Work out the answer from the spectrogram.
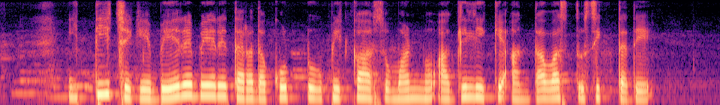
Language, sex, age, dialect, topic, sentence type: Kannada, female, 25-30, Coastal/Dakshin, agriculture, statement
